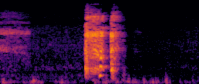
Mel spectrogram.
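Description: An adult gives two quick, sharp coughs in close succession, with faint low room noise around them.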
